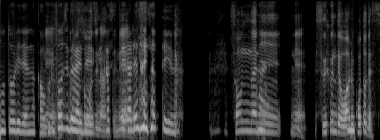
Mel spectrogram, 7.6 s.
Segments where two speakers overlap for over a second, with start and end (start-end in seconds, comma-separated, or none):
0.8-2.8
